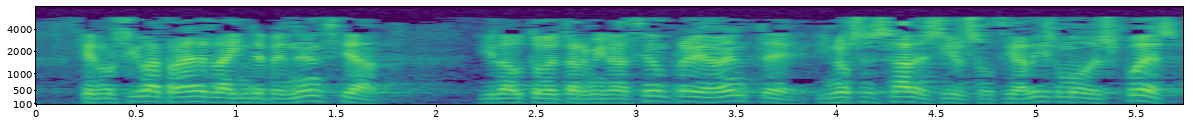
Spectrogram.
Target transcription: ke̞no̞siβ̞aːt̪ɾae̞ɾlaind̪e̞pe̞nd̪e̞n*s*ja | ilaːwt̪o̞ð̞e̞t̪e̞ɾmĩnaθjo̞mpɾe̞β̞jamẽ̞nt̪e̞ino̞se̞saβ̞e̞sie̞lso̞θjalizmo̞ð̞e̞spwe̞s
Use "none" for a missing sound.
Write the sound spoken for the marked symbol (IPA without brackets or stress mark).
θ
